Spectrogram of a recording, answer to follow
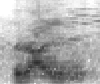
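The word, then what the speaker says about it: write: कभी-कभी जैसे डब राइट लिखा गया है डब्ल्यू आर आई टी ई राइट और यहां आर आई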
